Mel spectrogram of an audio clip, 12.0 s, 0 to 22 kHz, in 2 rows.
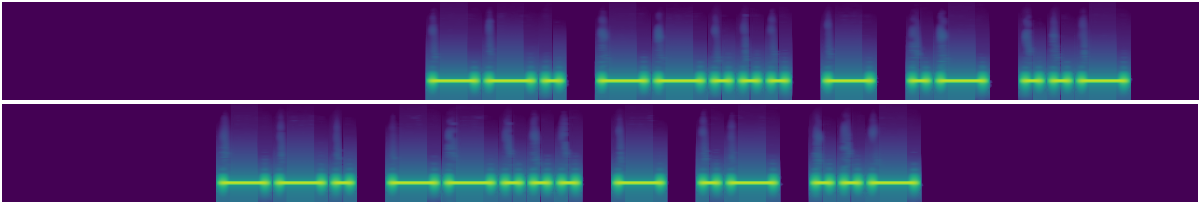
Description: Morse code, heard as a keyed tone, about 17 wpm, 700 Hz. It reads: G7TAU G7TAU
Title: DXCC-100 Call Signs - 5 Characters - Repeated 2x - 17wpm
